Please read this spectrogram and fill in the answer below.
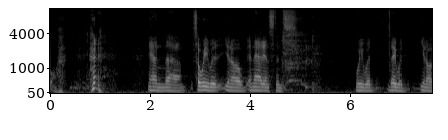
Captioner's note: laugh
